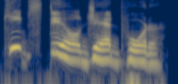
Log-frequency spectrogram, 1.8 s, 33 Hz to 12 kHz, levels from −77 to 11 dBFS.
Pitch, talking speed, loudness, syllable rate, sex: 200 Hz, 135 wpm, -16 LUFS, 3.0 syllables/s, female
